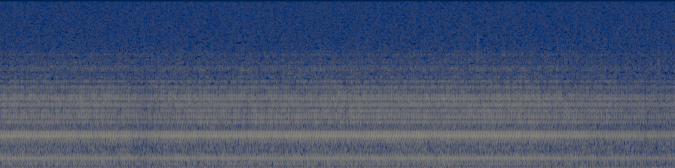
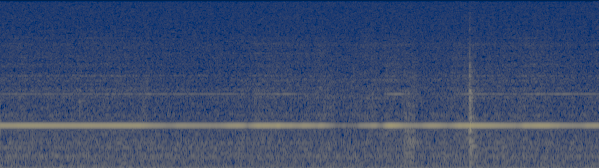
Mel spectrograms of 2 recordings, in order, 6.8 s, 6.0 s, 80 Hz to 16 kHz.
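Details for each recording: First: Steady low mains hum with fixed tones on a signal tracer (TRF receiver) used on a 1928 RCA Victor Model 28V radio; stray shop hum is picked up by the test leads and fed into whatever they clip onto. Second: 1928 RCA Victor Model 28V TRF radio garbling investigation: signal generator output heard directly is a steady pure tone around one kilohertz, no warble or garble; clean generator signal.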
